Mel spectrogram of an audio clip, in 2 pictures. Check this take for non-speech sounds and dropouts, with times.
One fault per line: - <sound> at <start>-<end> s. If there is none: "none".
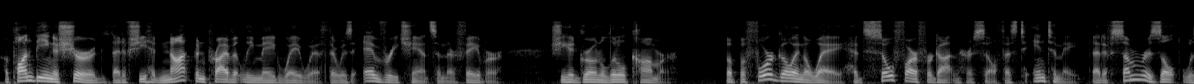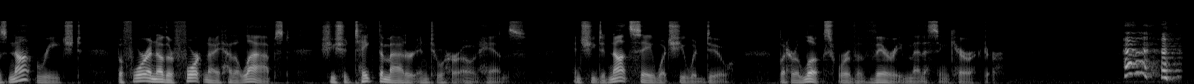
- laugh at 23.2-23.8 s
